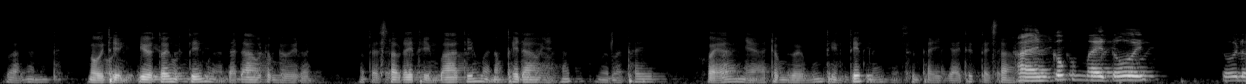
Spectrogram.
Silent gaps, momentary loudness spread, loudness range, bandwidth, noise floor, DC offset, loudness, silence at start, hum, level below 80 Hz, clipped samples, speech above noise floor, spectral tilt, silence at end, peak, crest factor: none; 18 LU; 7 LU; 6.6 kHz; -56 dBFS; under 0.1%; -24 LUFS; 0.05 s; none; -60 dBFS; under 0.1%; 32 dB; -9 dB/octave; 0 s; -4 dBFS; 20 dB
